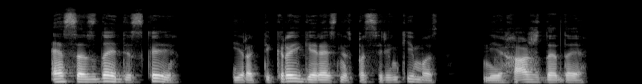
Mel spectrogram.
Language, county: Lithuanian, Alytus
